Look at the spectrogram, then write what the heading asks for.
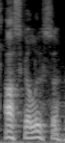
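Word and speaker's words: Oskaloosa: But I was gonna say you are true atla because when you did leave uh how do you say that one congregation Oska Oscaloosa.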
